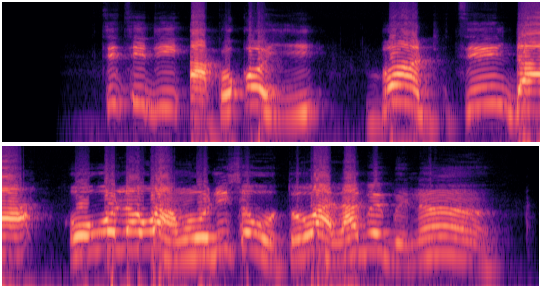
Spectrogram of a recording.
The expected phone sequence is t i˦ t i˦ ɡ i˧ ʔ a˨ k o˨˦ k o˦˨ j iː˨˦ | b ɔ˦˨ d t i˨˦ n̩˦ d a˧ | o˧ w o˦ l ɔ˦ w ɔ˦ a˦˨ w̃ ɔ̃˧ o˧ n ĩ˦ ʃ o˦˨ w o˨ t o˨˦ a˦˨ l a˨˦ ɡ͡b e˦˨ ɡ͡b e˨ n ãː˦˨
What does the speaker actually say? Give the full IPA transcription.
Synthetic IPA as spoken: t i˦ t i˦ d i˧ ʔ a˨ k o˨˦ k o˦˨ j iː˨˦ | b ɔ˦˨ d t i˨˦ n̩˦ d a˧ | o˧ w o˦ l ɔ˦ w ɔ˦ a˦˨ w̃ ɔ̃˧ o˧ n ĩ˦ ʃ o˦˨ w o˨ t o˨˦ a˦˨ l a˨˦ ɡ͡b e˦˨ ɡ͡b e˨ n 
